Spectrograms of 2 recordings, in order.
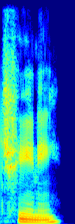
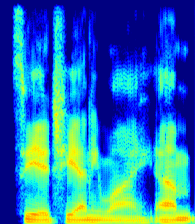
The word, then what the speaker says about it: Cheney: And Cheney, like Dick Cheney. Uh, anyway, Cheney.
